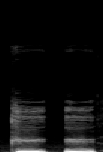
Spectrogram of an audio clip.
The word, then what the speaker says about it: quelle: And then the feminine form is written like that, Q-U-E-L-L-E, but it's pronounced like the masculine form. Quel at the masculine, quel at the feminine.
